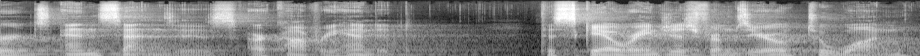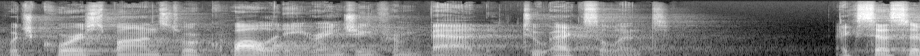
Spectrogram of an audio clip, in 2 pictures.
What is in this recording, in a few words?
Untreated Speech; Britton Falls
